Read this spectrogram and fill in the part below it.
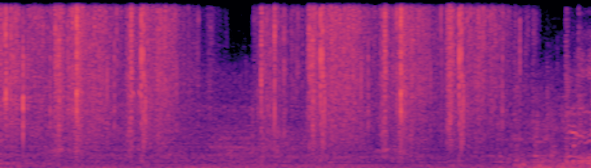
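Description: A cat's claws scratch and rustle on climbing vines.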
